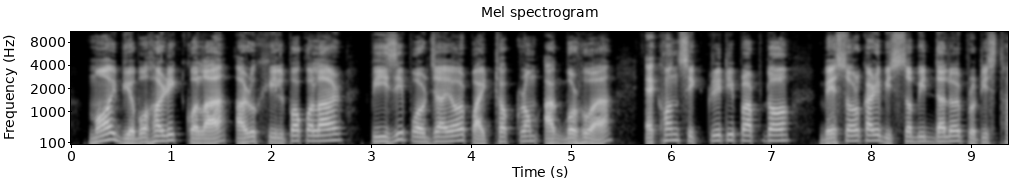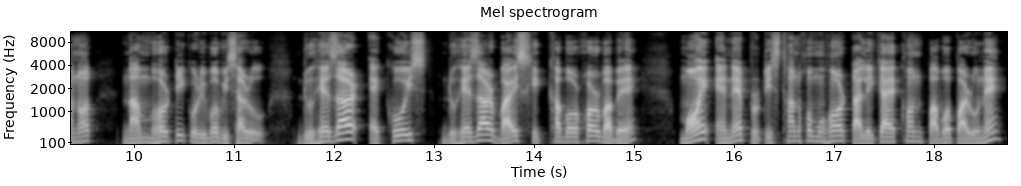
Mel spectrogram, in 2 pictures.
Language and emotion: Assamese, neutral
